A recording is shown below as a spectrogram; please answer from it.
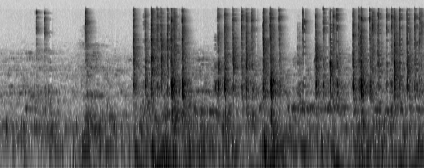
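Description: Faint typing on a computer keyboard: a few scattered key clicks, then rapid runs of keystrokes starting about two seconds in.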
